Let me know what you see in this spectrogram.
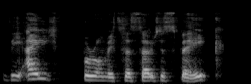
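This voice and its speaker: A woman's unremarkable speaking voice, with ordinary pitch variation. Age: 60s. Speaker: online dater. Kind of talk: casual chat.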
